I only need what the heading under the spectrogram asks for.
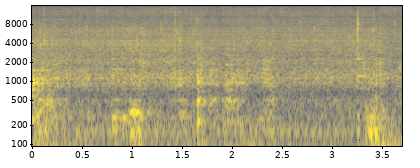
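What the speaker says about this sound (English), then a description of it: "So it doesn't take long for these shrimp to cook." Cajun shrimp frying in a hot pan give a steady, close crackling sizzle with occasional small pops and stirring scrapes, continuous and without voices.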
